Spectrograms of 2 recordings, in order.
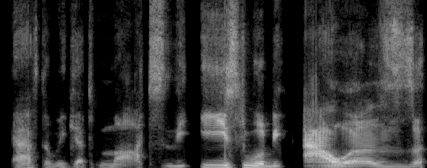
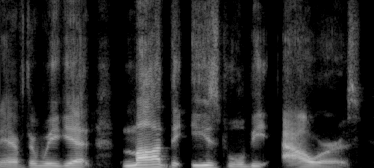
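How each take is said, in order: First: It is said in a sinister, menacing tone. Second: It is read in a plain, neutral tone.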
